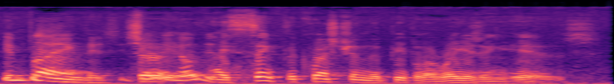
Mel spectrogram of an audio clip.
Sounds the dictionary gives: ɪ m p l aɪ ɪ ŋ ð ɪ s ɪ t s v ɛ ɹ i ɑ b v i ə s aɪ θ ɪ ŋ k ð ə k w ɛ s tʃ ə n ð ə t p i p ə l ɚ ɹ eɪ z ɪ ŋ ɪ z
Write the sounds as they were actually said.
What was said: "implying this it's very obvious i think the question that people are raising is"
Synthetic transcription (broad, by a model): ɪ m p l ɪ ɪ ŋ ð ɪ s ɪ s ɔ i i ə aɪ θ ɪ ŋ k ð ə k w ɛ s tʃ ə n ð ə t p i p l ɚ ɹ eɪ z ɪ ŋ ɪ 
